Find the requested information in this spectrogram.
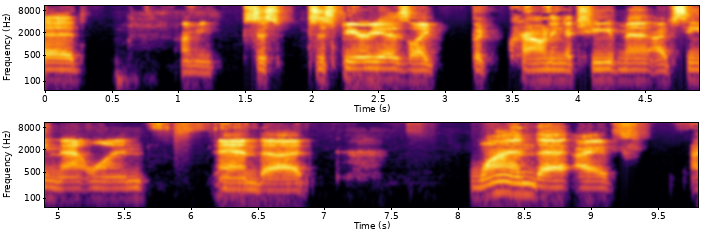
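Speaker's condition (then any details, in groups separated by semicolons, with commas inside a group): No condition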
